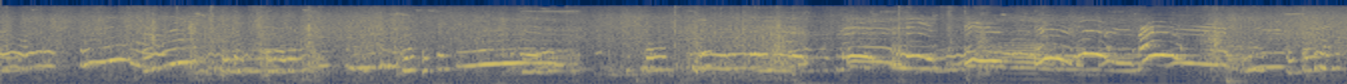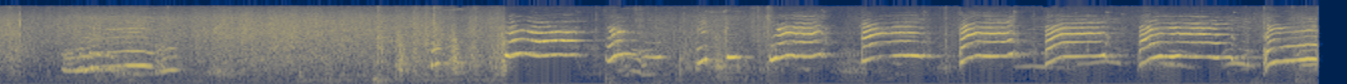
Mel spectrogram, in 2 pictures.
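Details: Seven-week-old Olde English Bulldogge puppies placed together in a puppy box, whining with many overlapping high wavering whimpers, then a clearer series of sharp rising yelps repeated about once a second.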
